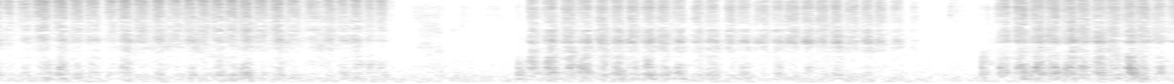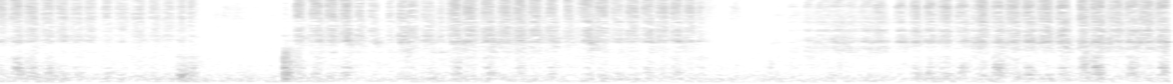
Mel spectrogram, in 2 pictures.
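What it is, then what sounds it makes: Colored pencil shading on paper. A yellow colored pencil is rubbed in rapid shading strokes over a flat sheet of white paper printed with a floral coloring page, while the other hand, with long nails, rests on the sheet. The result is a steady, bright, dry scratching hiss, broken by four short, quieter pauses between bursts of strokes.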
